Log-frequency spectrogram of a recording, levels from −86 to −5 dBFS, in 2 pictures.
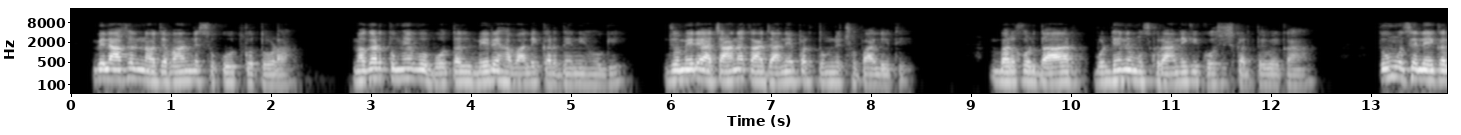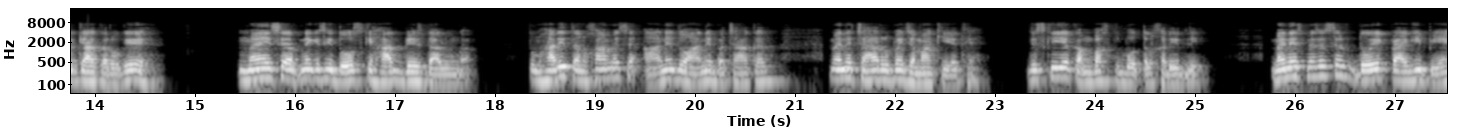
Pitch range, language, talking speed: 115-145 Hz, Urdu, 160 wpm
